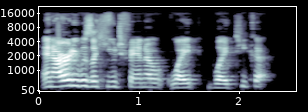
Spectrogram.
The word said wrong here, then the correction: Waititi: Taika Waititi. I'm so sorry. I feel so terrible. I'm terrible pronouncing his name.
